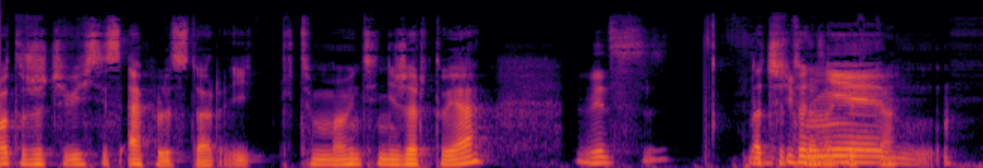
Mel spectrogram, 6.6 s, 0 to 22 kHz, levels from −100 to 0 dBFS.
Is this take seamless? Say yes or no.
no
